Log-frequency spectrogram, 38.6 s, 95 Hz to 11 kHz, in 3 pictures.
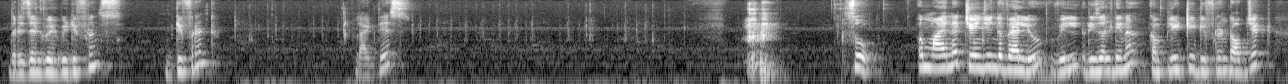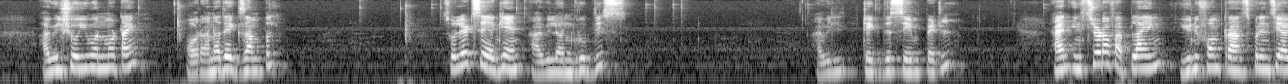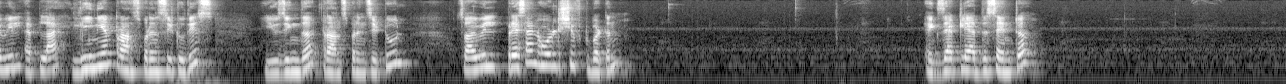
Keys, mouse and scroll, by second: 0.2 ctrl+right click, 2.3 ctrl+r, 6.9 scroll down 1, 8.3-10.4 drag, 10.4 Delete, 10.9 click, 11.8 Delete, 12.1 scroll down 1, 12.6-13.6 scroll up 1, 13.6 click, 14.5 Delete, 15.4 click, 16.7 Delete, 17.1 click, 18.0 right click, 19.3 click, 19.9-20.9 scroll up 1, 20.9 click, 21.6 right click, 22.0-22.5 scroll down 1, 22.5-23.2 scroll up 1, 23.2-26.2 drag, 28.9 click, 29.7-31.0 scroll up 1, 32.4-34.6 shift+drag, 34.6-36.0 scroll up 1, 36.2-36.9 scroll down 1, 36.9-37.6 scroll up 1.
